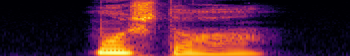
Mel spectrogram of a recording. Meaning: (adjective) 1. step- (parent, child, or sibling) 2. hostile, harsh, cruel, adverse (circumstances), hard (fate), ill (luck); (noun) stepmother
- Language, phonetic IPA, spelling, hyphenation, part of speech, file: Hungarian, [ˈmoʃtoɦɒ], mostoha, mos‧to‧ha, adjective / noun, Hu-mostoha.ogg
